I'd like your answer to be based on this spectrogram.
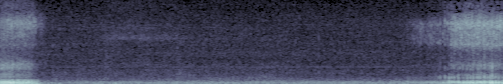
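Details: Loud, harsh, rattling human-sized snores at the start and end, separated by quiet breathing, from a sleeping white cat; audio recorded from a distance so as not to wake him.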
